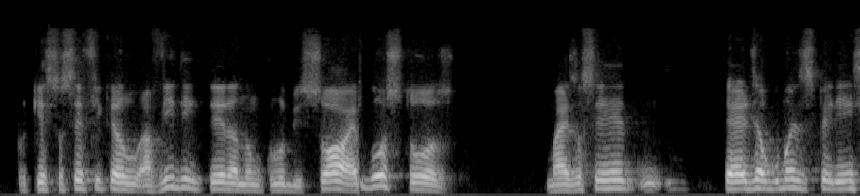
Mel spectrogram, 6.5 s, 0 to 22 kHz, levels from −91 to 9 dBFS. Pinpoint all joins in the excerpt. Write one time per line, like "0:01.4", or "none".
0:02.7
